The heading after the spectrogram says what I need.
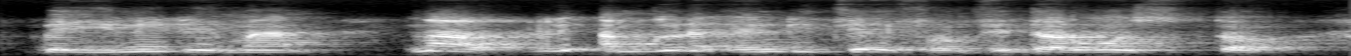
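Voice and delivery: ordinary delivery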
